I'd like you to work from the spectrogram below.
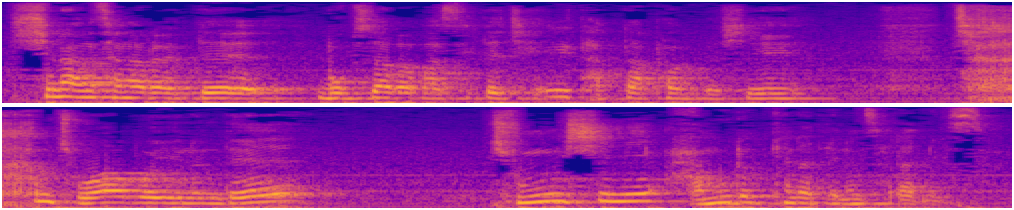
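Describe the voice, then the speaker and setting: A male pastor tells folksy anecdotes in a sermon, sprinkling in fillers and acting out the voices of the people in his stories. His voice sits high for a man. It rings through a reverberant church hall over faint room noise. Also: a little slow, a little mellow. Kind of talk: sermon with storytelling. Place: church sanctuary.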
